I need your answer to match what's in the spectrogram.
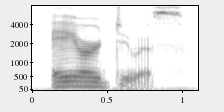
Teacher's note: stress on the first syllable. Three syllables total.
